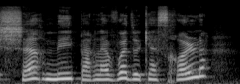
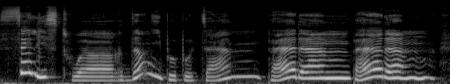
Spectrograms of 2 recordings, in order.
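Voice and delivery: put-on reading to children; 4 semitones higher, much slower than usual. A narrator's reading. Reads story to child.

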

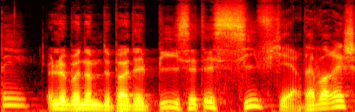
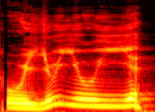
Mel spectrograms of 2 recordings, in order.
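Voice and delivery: squealing in fright; 6 semitones higher, 4 dB louder, slower than usual. Acted. Gingerbread man being eaten.

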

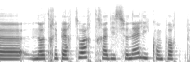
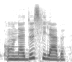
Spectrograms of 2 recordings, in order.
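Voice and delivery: normal talking voice

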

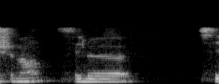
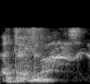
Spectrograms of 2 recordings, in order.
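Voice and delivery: laughing; 10 semitones higher than usual. Real, not acted. Echoing partner's phrase, laughing.

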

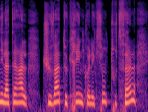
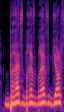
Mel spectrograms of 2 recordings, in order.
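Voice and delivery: normal talking voice

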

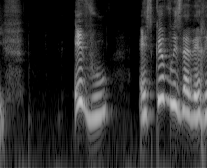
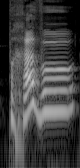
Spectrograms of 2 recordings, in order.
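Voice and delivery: cheerful bravo; 3 semitones higher than usual. Acted. Congratulating listeners on the answer.

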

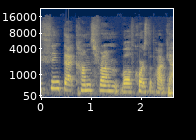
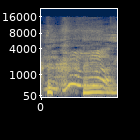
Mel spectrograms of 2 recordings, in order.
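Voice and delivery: mock gasp; 10 semitones higher than usual. Mock startled reaction.

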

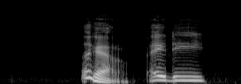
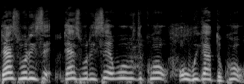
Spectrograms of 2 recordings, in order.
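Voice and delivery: excited; 12 semitones higher, faster than usual. Real, not acted. Excited hunt for the quote.

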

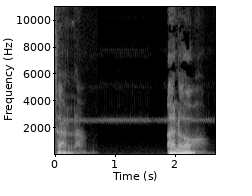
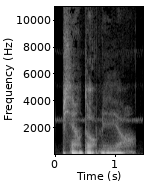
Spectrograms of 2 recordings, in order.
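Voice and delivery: slow whispered bien dormir; soft spa whisper; 3 semitones higher, 5 dB quieter, slower than usual. Shown as a demonstration. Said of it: "echo of bien dormir".

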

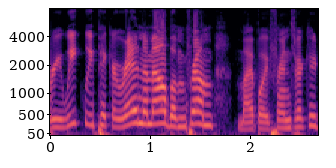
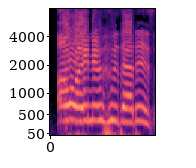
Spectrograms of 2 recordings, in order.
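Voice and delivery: excited; 9 semitones higher, 8 dB louder than usual. Retold or imitated. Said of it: "I'm like".

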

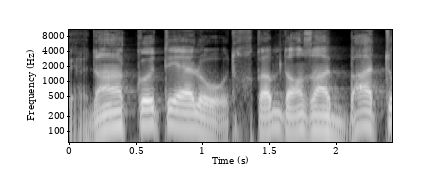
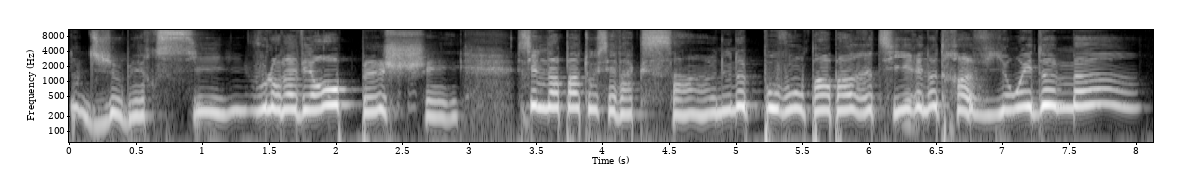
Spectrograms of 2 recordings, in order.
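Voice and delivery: voix de fausset très haute, posée; voix de dame aiguë; 4 dB louder than usual. A narrator's reading. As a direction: une dame inquiète, voix perchée. La dame parle au vétérinaire. (la dame au vétérinaire, voix très aiguë)

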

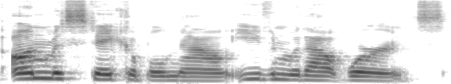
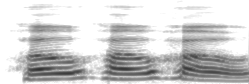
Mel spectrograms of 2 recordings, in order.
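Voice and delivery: jolly Santa laugh; 4 semitones higher, 8 dB louder, slower than usual. Acted. Claus laughs.

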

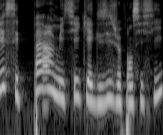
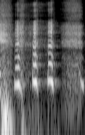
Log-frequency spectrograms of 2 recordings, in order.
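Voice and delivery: high, loud real laugh; burst of laughter; 14 semitones higher, 13 dB louder than usual. Real, not acted. Reacting to the interviewer's stunned face, real loud laughter. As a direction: crack up at the listener's face.

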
